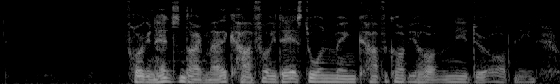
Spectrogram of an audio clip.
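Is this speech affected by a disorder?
No.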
